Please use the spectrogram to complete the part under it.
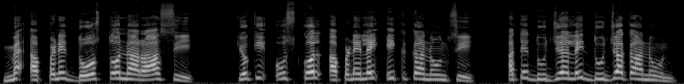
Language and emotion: Punjabi, angry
